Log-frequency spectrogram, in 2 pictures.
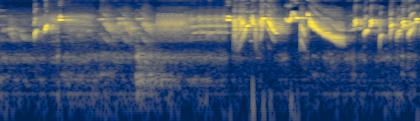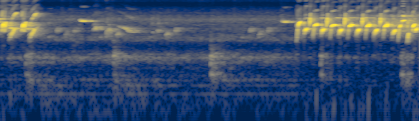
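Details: Excited European goldfinch pouring out bright twittering song, fast chirps and descending swept notes, a quieter stretch of scattered calls, then a closing burst of rapid repeated twitters; faint background hum.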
